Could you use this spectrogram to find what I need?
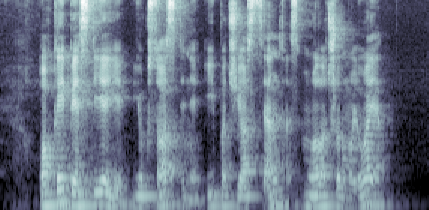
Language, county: Lithuanian, Alytus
